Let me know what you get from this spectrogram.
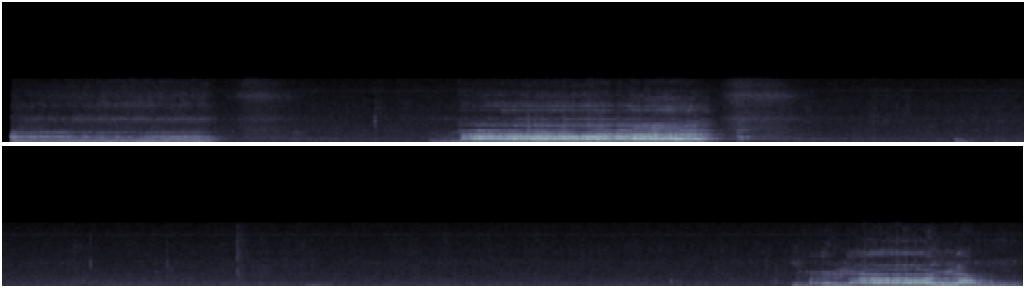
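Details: English bulldog asleep and snoring loudly: harsh, rasping breaths about two to three seconds long. Loud snores come at the start, around five to seven seconds, and at the end, with quiet breathing between.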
